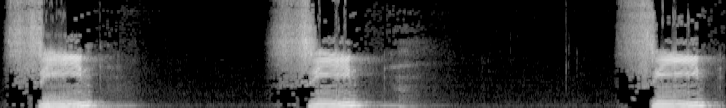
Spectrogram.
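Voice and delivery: سین drawn out very slowly with a long whistle; hissing seen. Shown as a demonstration. Teacher hissing سین slowly for viewers. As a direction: stretch سین into a long hiss. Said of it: "سٹی کی طرح".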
